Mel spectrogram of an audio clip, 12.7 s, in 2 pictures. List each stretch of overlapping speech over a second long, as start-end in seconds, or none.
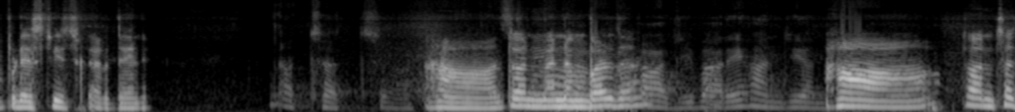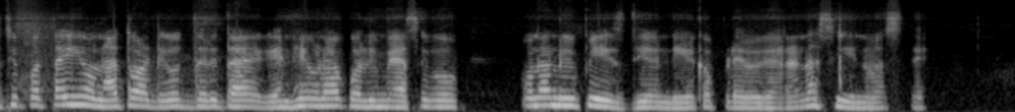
2.7-4.0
